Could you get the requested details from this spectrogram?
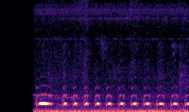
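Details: Male local zebra dove calling a female, used to lure other doves to come or sing: a steady run of short, mid-pitched cooing notes repeated several times a second, over a low background rumble.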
